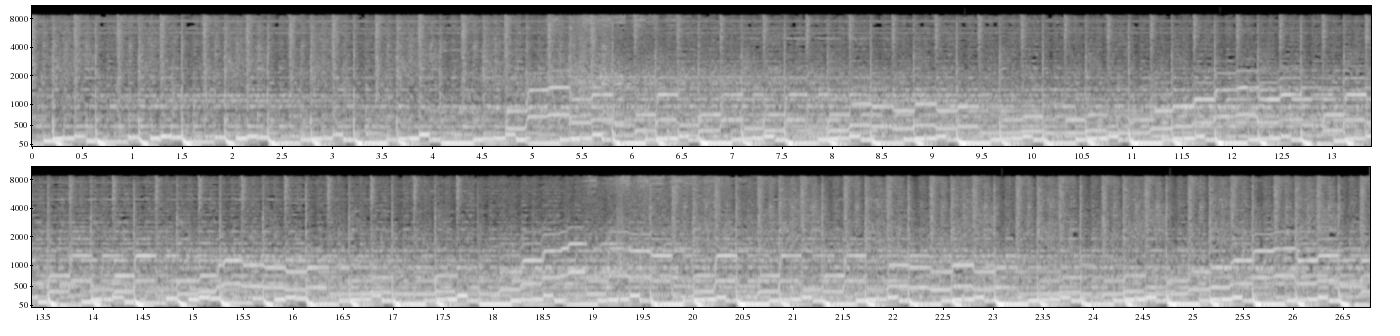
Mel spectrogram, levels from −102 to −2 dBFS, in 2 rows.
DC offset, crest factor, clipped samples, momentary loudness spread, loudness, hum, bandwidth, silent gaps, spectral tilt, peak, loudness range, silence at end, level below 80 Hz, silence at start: under 0.1%; 12 dB; under 0.1%; 3 LU; -14 LUFS; none; 9.2 kHz; none; -6.5 dB/octave; 0 dBFS; 1 LU; 0 s; -18 dBFS; 0 s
